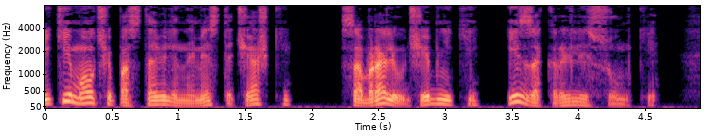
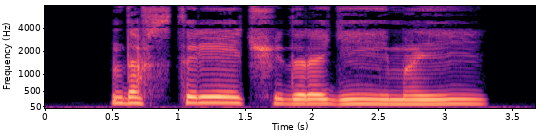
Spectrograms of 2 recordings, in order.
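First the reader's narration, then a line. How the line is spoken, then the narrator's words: Sepulchral breathy exhale. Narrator (Russian): за могильным голосом выдохнула Трелони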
